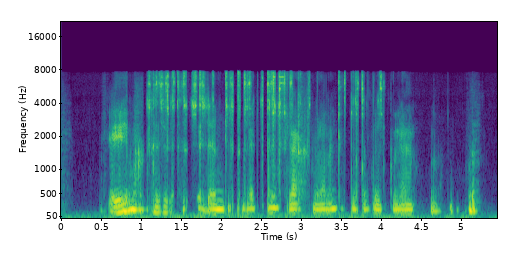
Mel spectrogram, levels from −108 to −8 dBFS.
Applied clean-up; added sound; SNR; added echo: neural diffusion model UNIVERSE++.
